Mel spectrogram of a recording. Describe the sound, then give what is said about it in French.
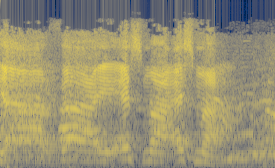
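A large protest crowd in Jordan chants a slogan in unison against the Prime Minister, calling for the government to resign, many loud voices rising and falling in short rhythmic phrases with no pauses. “Rifai, Rifai, du nom du Premier ministre, écoute, écoute, le peuple ne cédera pas.”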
